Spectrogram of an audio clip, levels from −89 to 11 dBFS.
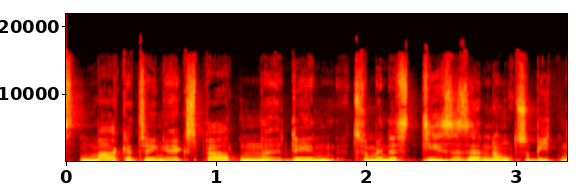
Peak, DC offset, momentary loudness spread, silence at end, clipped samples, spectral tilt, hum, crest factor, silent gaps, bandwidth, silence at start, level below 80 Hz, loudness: -8 dBFS; under 0.1%; 3 LU; 0 s; under 0.1%; -5 dB/octave; none; 12 dB; none; 17 kHz; 0 s; -56 dBFS; -20 LUFS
